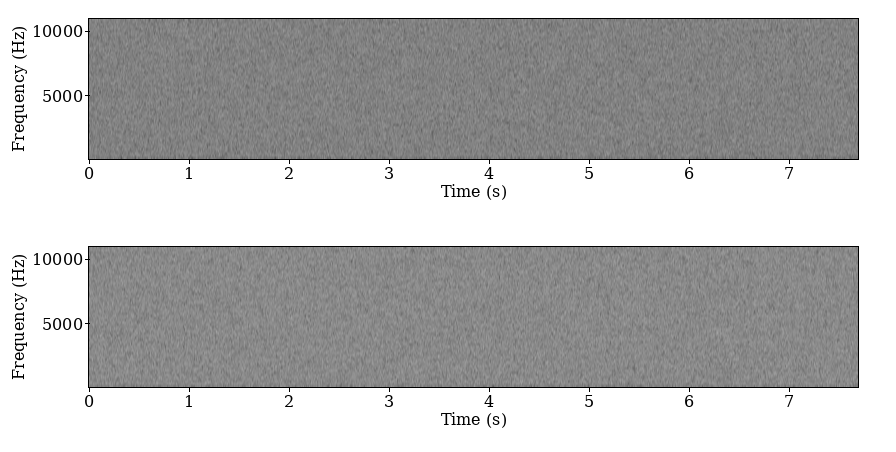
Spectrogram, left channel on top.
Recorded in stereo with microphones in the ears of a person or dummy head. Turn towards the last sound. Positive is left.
No sound to turn to.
